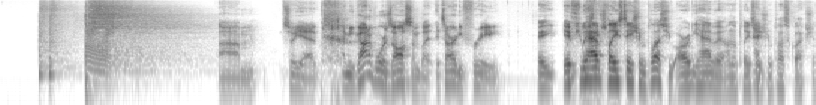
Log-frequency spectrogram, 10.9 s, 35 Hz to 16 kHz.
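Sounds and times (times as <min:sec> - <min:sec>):
cartoonish fart sound effect: 0:01.1 - 0:02.6
speech: 0:02.9 - 0:10.8.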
